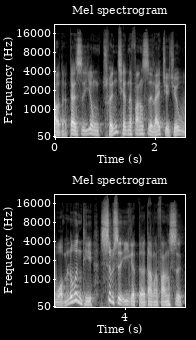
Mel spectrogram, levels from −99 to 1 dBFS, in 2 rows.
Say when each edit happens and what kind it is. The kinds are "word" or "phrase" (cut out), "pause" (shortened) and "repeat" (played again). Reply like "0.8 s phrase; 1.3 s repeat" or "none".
3.4 s pause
